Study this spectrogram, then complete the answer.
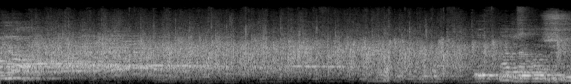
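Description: A church congregation applauds and cheers for Jesus Christ, with sustained dense clapping and crowd noise throughout and raised voices mixed in.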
